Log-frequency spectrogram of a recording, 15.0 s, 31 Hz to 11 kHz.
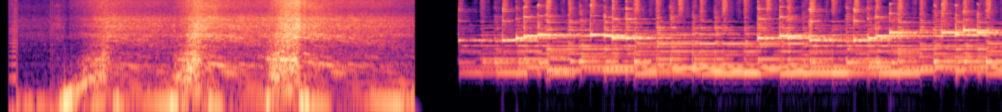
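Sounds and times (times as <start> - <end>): car engine revving: 0.2 - 6.2.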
